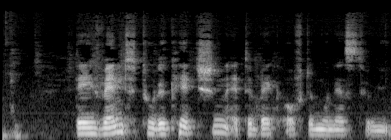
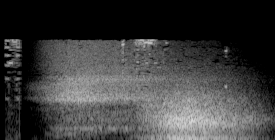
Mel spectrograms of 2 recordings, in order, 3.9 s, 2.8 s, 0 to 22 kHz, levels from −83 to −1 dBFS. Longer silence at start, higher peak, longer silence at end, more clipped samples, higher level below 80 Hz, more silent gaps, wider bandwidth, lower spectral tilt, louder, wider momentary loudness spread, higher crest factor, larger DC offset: about the same, 0.05 s vs 0.05 s; about the same, -2 dBFS vs -4 dBFS; about the same, 0 s vs 0.1 s; neither; second, -50 dBFS vs -36 dBFS; neither; first, 15.5 kHz vs 8.2 kHz; first, -5 dB/octave vs -2.5 dB/octave; about the same, -20 LUFS vs -22 LUFS; second, 10 LU vs 13 LU; about the same, 18 dB vs 18 dB; neither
